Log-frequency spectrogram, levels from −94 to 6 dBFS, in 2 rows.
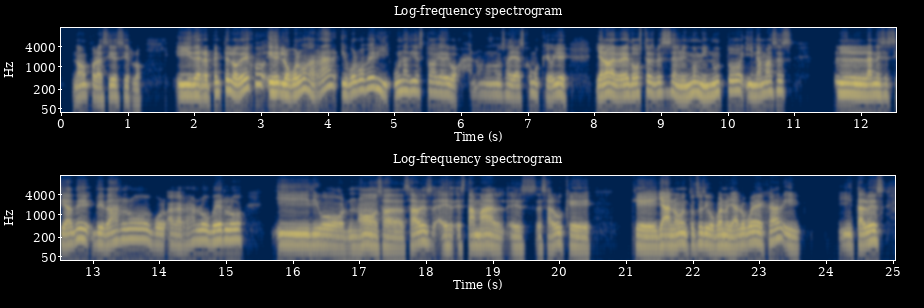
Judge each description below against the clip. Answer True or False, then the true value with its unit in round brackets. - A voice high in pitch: False (140 Hz)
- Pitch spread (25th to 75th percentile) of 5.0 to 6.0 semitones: False (4.6 semitones)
